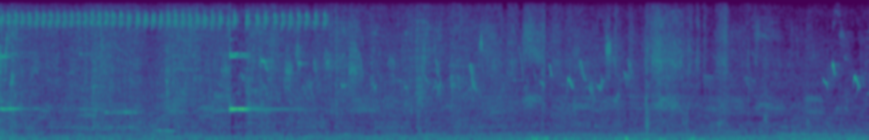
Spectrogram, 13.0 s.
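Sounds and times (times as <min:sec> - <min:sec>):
sharp ringing clink: 0:00.0 - 0:00.9, 0:03.3 - 0:04.7
small birds chirping: 0:00.0 - 0:13.0.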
